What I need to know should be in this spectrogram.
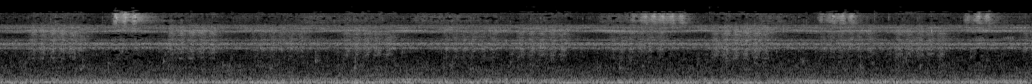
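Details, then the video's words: Crickets in a backyard in the North Georgia Mountains with a koi and goldfish pond, giving a steady high buzzing chorus with pulsing bands, plus brief sharp high bursts near 1, 6.5, 8.5 and 9.8 seconds. "North Georgia Mountain Cricket Sounds"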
